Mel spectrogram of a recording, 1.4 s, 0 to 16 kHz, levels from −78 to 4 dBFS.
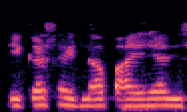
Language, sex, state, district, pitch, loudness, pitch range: Marathi, female, Maharashtra, Dhule, 220 Hz, -16 LUFS, 215-230 Hz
